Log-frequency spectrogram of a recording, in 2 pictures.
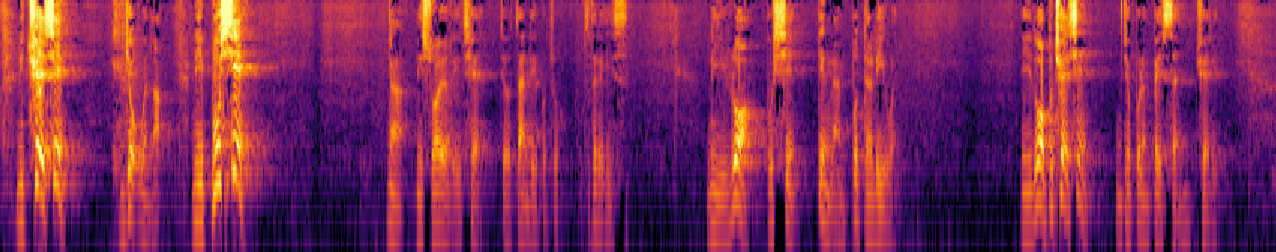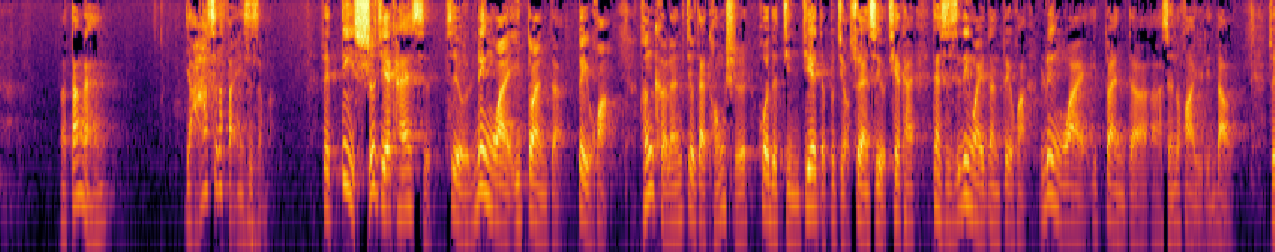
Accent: Xiamen, Fujian, China; 只有一个地方，就是在我的家乡福建厦门

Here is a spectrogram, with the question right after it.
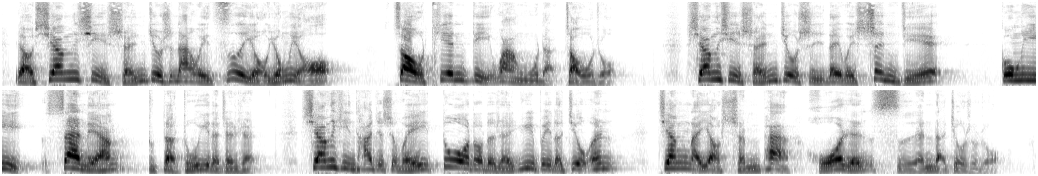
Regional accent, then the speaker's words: China; 我们要是我们中国人，哪怕是出埃及进迦南，碰见一两件这样神迹奇事，我们就铁了心跟定神。

